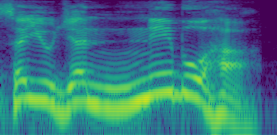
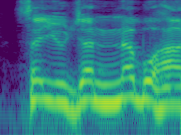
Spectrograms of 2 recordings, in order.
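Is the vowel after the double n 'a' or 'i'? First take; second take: i; a. First: The vowel after the double n is i. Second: The vowel after the double n is a. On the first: The speaker calls it right. "नून मकसूर है" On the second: The speaker calls it wrong. "सयुजन्नबुहा नहीं है"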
